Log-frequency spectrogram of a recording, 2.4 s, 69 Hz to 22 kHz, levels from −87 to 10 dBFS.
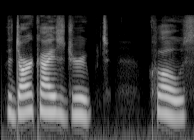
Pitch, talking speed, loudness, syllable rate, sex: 200 Hz, 100 wpm, -17 LUFS, 3.9 syllables/s, female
